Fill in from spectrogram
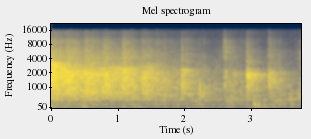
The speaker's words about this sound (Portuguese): Irmãos, a salva de palmas para esses irmãos que servem com alegria na turma do pólen.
